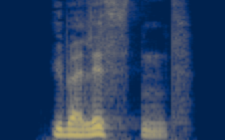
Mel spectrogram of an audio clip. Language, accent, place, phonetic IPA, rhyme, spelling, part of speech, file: German, Germany, Berlin, [yːbɐˈlɪstn̩t], -ɪstn̩t, überlistend, verb, De-überlistend.ogg
- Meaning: present participle of überlisten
